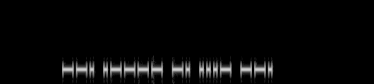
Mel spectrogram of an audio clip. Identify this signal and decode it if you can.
Morse code, heard as a keyed tone, about 34 wpm, 700 Hz. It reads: G1NVG
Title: DXCC-100 Call Signs - 5 Characters - Repeated 2x - 35wpm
